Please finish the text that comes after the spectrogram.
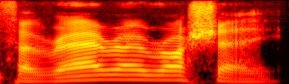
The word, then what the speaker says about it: Ferrero Rocher: It's like I know that Ferrero is spelt semi-phonetically, and then Rocher is Yeah. just Rocher, like CHE.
